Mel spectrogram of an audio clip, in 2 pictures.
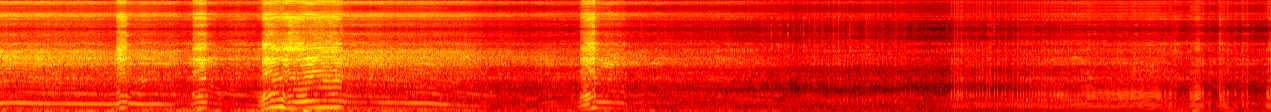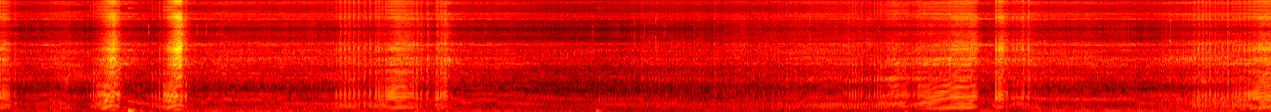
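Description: A dirt bike engine revs and whines up and down close by.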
